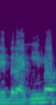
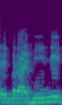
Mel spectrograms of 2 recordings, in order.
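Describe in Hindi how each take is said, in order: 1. शब्द 'ah' स्वर से खत्म होता है। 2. शब्द 'ee' स्वर से खत्म होता है। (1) "लेकिन इब्राहीमा पढ़ते हैं" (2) "अला के बाद होना तो इब्राहीमी चाहिए"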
